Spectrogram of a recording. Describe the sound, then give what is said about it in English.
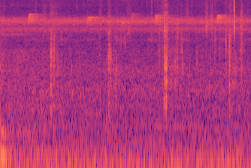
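Slow footsteps of someone walking out of a large bird blind, a few soft, evenly spaced steps over a steady high insect drone and a low rumble. “So I'm just going to turn around, walk out of the big blind, and head back the way I came.”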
